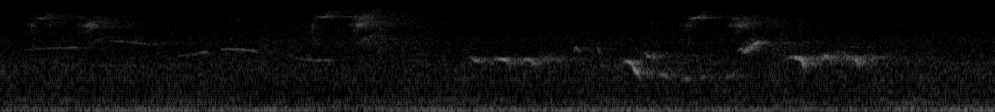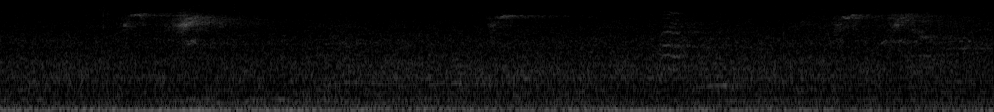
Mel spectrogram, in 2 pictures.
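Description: Faint, scattered bird chirps and short tweets, busiest around three to four seconds in, over a low steady hum.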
